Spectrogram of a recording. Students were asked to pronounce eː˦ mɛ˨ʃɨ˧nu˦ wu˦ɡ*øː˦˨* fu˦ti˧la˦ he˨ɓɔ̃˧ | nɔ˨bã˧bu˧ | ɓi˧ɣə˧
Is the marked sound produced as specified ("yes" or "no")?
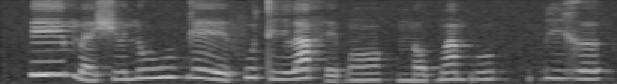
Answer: no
